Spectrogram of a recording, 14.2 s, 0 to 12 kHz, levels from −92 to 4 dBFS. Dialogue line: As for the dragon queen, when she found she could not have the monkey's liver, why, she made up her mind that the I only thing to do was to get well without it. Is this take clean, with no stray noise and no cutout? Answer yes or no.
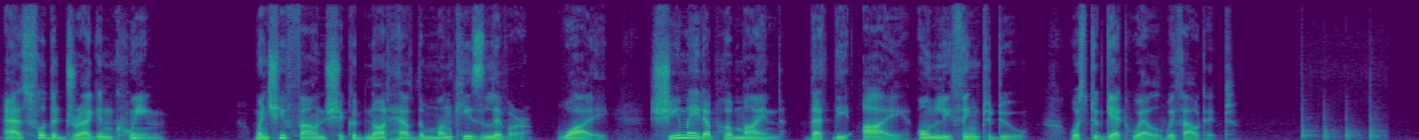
no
